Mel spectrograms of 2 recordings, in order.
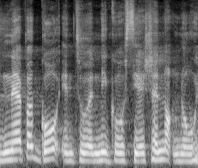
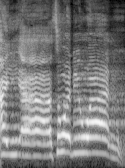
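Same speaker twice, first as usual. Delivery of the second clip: put-on, shrill, loud, very high alien voice; 9 semitones higher than usual. Retelling what she said to them: loud alien voice. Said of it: "she went with the loudest alien voice".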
